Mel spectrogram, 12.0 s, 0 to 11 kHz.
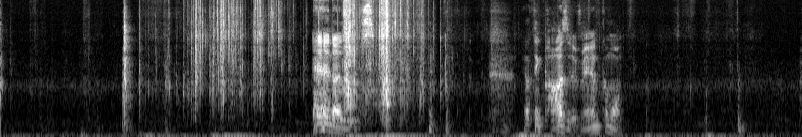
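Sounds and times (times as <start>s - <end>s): foil wrapper crinkling: 2.2s - 6.8s.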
